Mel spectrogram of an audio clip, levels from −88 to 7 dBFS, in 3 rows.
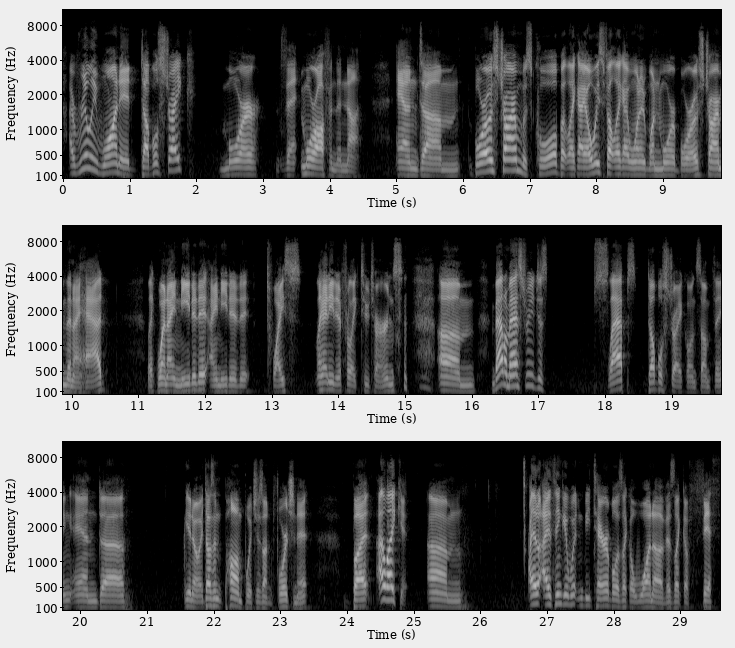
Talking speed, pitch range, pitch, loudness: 180 wpm, 115-150 Hz, 130 Hz, -27 LUFS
